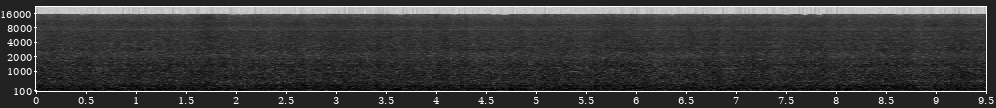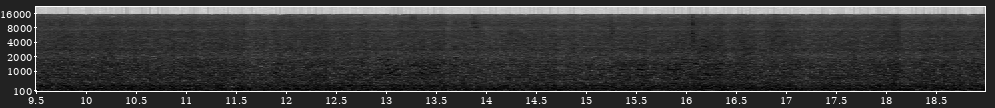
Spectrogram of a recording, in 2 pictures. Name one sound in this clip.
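A jet engine roars steadily from inside a plane cabin.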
